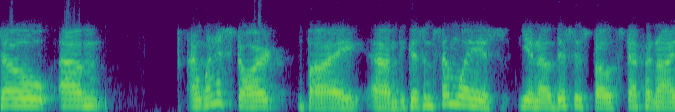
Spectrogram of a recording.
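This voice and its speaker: A man speaks at a very slow pace. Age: 70s. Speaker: program instructor and researcher. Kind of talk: presentation. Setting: video call. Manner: halting, many repetitions and fillers.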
